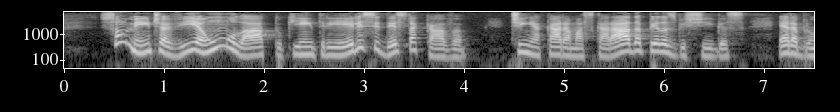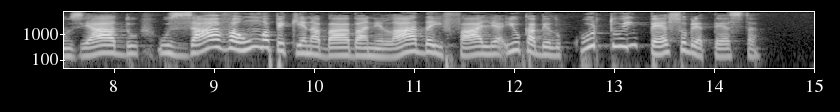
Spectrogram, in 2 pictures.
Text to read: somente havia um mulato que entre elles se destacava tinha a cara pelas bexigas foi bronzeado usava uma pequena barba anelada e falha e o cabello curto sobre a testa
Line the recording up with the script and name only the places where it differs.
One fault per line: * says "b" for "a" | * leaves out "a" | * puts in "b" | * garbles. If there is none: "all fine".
* puts in "mascarada"
* says "era" for "foi"
* puts in "em pé"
